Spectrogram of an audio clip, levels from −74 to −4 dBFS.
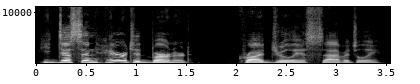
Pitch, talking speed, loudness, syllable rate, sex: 160 Hz, 100 wpm, -19 LUFS, 5.0 syllables/s, male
